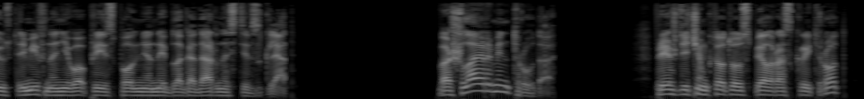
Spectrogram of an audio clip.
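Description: A male audiobook narrator reads in a deep, measured voice. The recording is dry and close, with almost no room sound. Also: no room sound. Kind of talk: scripted narration.

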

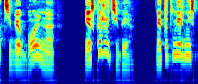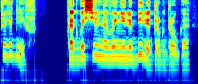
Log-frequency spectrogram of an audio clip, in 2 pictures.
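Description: A woman voicing a young male eunuch who speaks calmly, coldly and mockingly. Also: on the low side, close to an everyday voice. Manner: calm, cold, taunting.

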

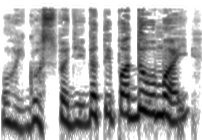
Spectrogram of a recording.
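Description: A man voicing a young peasant woman who coaxes and pleads in a hushed, urgent way. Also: high-pitched, expressive, slow pace, husky, no room sound, studio quality, voice pushed up, exaggerated voice. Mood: pleading, urging. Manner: pleading, coaxing whisper.

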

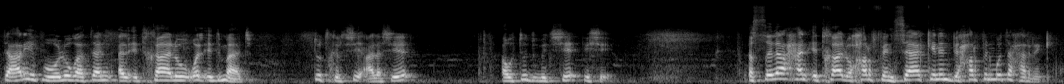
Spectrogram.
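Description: In a classroom, a man with a Levantine Arabic accent teaches Quran recitation, quizzing his students, praising their answers and drawing out example words slowly. His voice sits high, and the recording's highs are cut off.

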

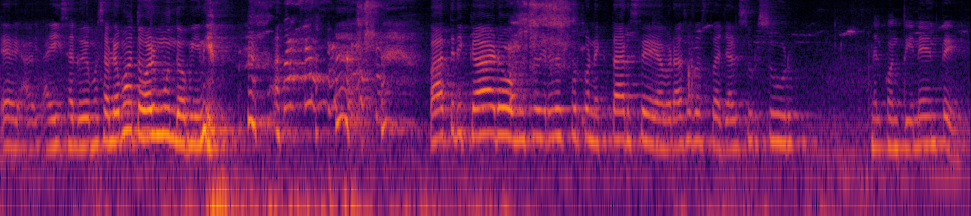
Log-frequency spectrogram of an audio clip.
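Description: A woman's voice: a little high, steady tone, moderate pace, roomy sound, background noise. A woman hosting a live radio program, greeting listeners and summing up the conversation. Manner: warm greetings, reads listener messages. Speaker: radio host.

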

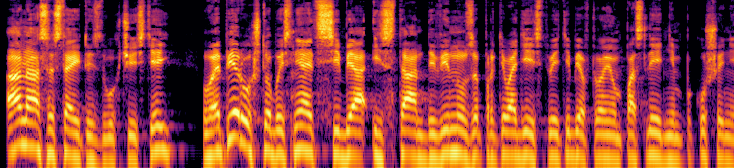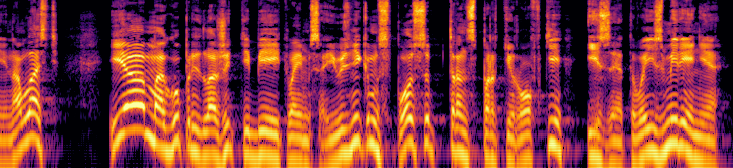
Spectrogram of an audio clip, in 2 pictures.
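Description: A smooth-talking male demon, glib and haughty, always a step ahead of everyone, as a man reads him aloud. He speaks a touch higher and brighter than the narrator's plain voice, persuasive and sure of himself. An audiobook character reading. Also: expressive, moderate pace, natural voice. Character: cocky scheming male demon, smooth talker.

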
